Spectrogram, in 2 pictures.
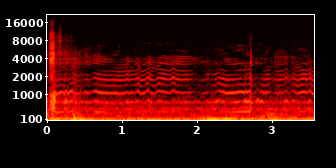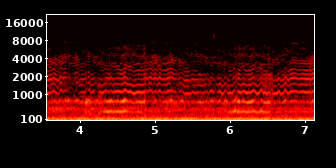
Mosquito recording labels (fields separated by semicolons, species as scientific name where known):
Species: Culex quinquefasciatus; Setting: cup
